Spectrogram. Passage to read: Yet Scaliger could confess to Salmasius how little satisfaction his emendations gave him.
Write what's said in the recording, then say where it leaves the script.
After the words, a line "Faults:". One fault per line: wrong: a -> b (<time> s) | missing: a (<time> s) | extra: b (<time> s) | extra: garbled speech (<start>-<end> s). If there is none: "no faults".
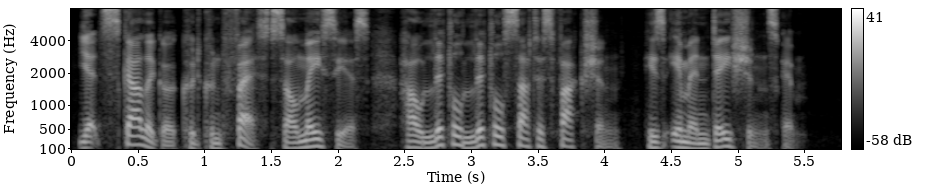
Yet Scaliger could confess Salmasius how little little satisfaction his emendations him.
Faults:
missing: to (1.5 s)
extra: little (2.9 s)
missing: gave (5.3 s)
